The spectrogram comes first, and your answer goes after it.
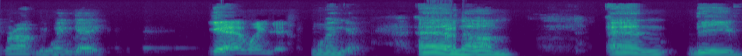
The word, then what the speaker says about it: Wenge: Am I pronouncing that right, Rob? Wenge?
